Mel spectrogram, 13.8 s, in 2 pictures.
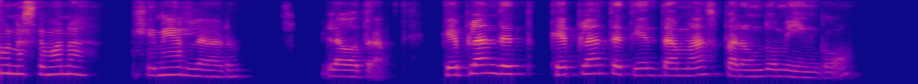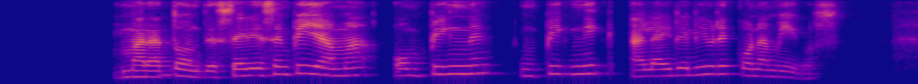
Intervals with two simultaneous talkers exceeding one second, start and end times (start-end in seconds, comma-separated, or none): none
